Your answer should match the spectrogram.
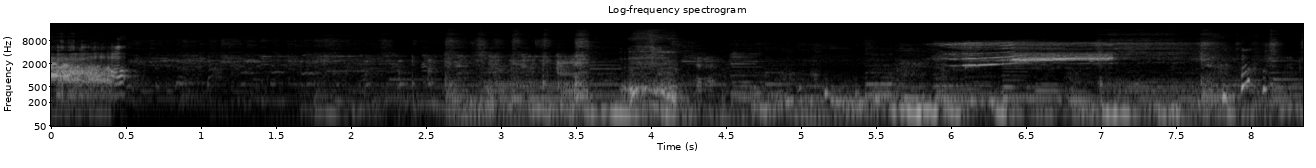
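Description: Video soundtrack played through a laptop's speakers: music mixed with clip sounds, with a rising high squeal about six seconds in and a sharp click near the end.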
